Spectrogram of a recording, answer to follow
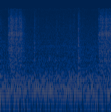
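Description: Near silence: room tone, with a faint brief rustle near the start.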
